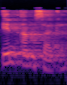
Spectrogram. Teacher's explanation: نون ساکن کے بعد حمزہ آنے کی وجہ سے اظہار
